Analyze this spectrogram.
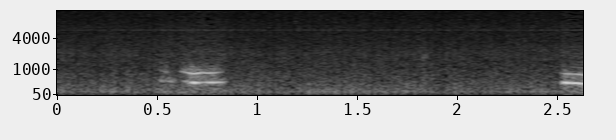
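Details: Mother cat Ros asleep under the camera, giving two tonal, whistly snores about two seconds apart against a constant low hiss of boosted gain.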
